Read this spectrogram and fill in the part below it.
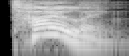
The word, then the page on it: tiling: British English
